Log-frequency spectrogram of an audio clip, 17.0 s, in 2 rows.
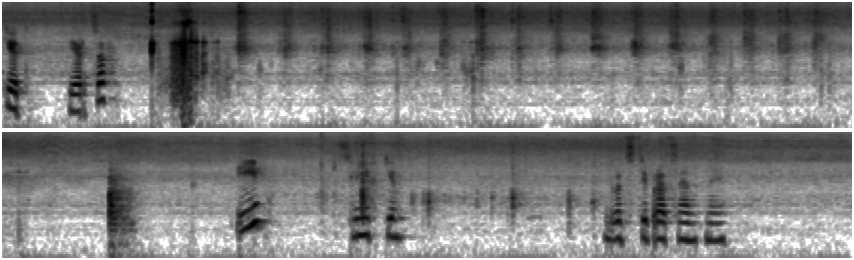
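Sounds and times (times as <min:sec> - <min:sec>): mushrooms sizzling in oil: 0:00.0 - 0:17.0
pepper grinder crunching: 0:01.5 - 0:08.5.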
